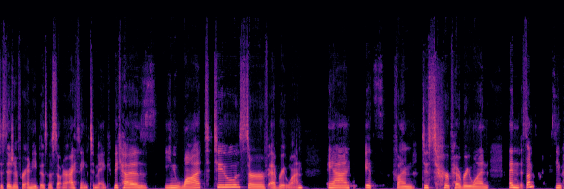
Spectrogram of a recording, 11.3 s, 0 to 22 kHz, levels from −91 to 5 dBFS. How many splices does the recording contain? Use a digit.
0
